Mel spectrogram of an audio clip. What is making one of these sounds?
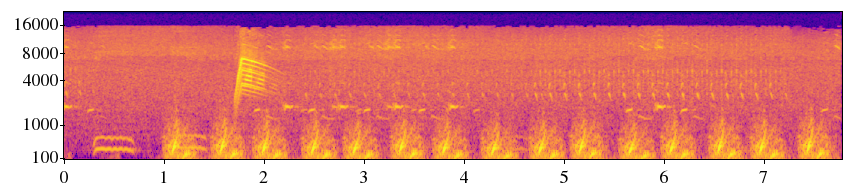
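Water sloshes in quick, even strokes of swimming.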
